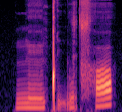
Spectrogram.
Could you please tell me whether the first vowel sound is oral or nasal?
nasal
